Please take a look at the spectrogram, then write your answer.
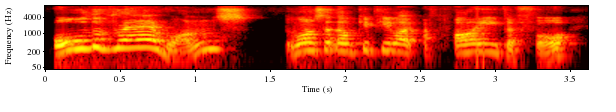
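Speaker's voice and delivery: high, slow indignant outrage; mock-outraged high voice; indignant rise. Mocking the clerk's choices.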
